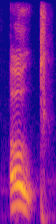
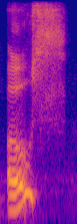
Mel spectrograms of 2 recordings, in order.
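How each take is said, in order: First: The word ends with a t sound. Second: The word ends with an s sound. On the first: "It's pronounced ot" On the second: "the Tav is pronounced as an S"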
